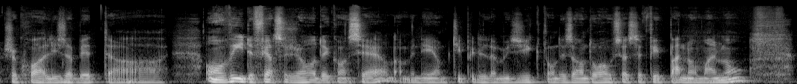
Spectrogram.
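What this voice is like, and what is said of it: Slight foreign accent. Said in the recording (French): “votre léger accent”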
